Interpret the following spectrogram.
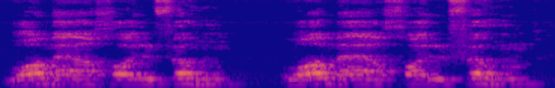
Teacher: خا حرف مستعلیہ میں سے ہے، اس کو ہم موٹا پڑھیں گے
